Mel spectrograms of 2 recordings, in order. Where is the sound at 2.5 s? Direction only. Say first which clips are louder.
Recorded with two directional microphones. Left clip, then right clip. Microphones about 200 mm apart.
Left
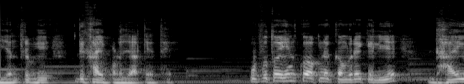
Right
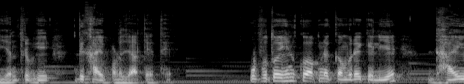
Right 3 dB; 45° right (ahead or behind).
